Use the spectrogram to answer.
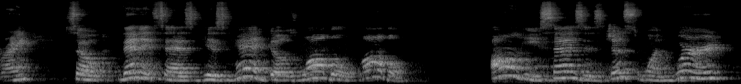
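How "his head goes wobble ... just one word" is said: sing-song read-aloud, rising on the gobbles; playful read-aloud for children; story reading. Acted. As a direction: read it like a silly picture book.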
